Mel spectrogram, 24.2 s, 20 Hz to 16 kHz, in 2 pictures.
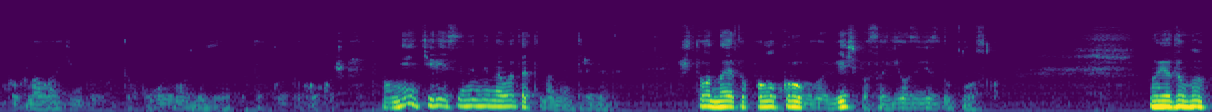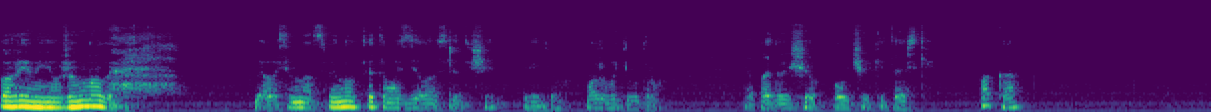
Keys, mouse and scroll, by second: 7.3 click, 7.8-10.8 middle drag.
